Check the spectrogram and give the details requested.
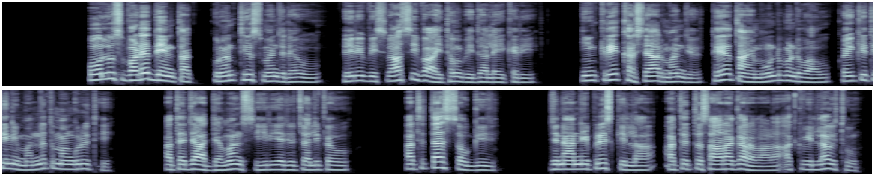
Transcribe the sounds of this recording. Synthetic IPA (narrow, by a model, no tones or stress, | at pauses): pɔːlʊsbɐɽɛd̪ɪnt̪ɐkːʊɾə̃nt̪ʰijʊsmɐ̃nd͡ʒɾɛːupʰɪɾiʋɪswaːsibʱaːit̪ʰɐũbɪd̪alɛːikɐɾi | kikɾeːkʰaʃɛːəɾmɐ̃nd͡ʒʈʰeːɾat̪ãːĩmʊ̃ɳɖbɐ̃ɳɖʋaːukɐjok̬it̪ɪnimɐnːət̪mɐ̃ŋɡʊɾit̪ʰi | ɐt̪ɛd͡ʒaːd͡ʒjamɐ̃nd͡ʒsiːɾɪjad͡ʒot͡ʃɐlipɛːu | ɐt̪ɛt̪ɛːsːoːɡi | d͡ʒɐnaːnipɾɪskɪlːaɐt̪ɛt̪ɐsaːɾaɡʱɐɾaʋaːɭaʔɐkʋɪlːait̪ʰuː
